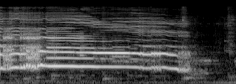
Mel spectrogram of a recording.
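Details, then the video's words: Rooster (chicken) from an Aseel versus Desi crowing competition gives one long, loud, harmonically rich crow, held steady for nearly two seconds before dropping off at the end. "Aseel Murga vs Desi Rooster crowing video"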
